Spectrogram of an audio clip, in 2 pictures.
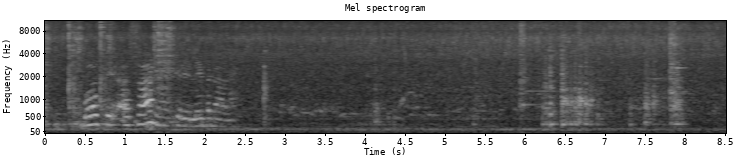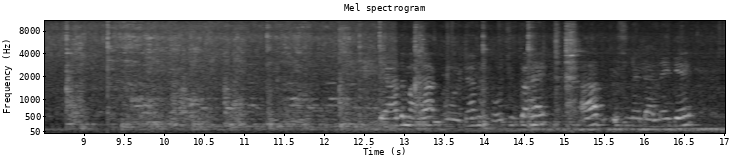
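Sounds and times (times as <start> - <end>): metal ladle scraping a pan: 0.0 - 1.8, 5.5 - 8.2, 8.8 - 15.4
onions sizzling in hot oil: 0.0 - 17.0.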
